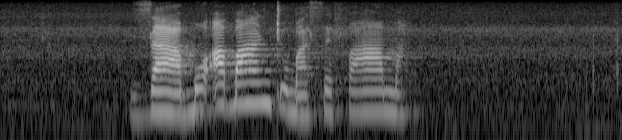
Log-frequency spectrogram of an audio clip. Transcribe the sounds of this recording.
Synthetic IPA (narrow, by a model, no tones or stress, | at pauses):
zaɓɔʔaɓantʼuɓasɛfaːma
